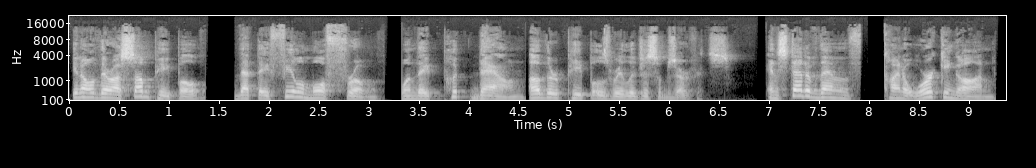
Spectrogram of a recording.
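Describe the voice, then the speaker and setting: A man with a mellow, relaxed tone and a medium pitch delivers a religious lecture as a rabbi. He addresses his listeners directly and stresses his points firmly. Hebrew religious terms are woven through his sermon-like delivery. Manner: emphatic, addresses listeners directly with rhetorical questions. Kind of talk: sermon-like lecture with storytelling and acted-out dialogue.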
